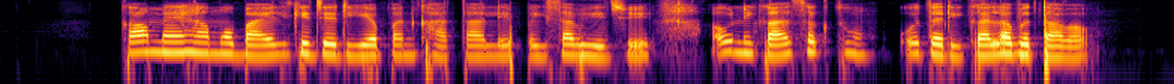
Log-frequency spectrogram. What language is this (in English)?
Chhattisgarhi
